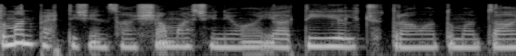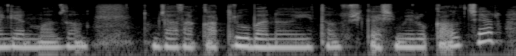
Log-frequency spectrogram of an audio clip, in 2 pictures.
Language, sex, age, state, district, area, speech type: Kashmiri, female, 45-60, Jammu and Kashmir, Budgam, rural, spontaneous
